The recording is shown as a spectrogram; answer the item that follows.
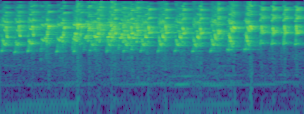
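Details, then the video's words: Lovebird of the fighter type giving a long 'ngekek' trill, used to prompt other lovebirds to trill quickly; a dense, high, rapid chattering of buzzy notes runs unbroken through the whole stretch, slightly uneven in rhythm. "Suara Burung Lovebird ini PINTAR Sekali Bikin Labet Cepat Ngekek"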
